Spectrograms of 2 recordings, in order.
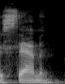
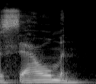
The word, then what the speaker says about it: salmon: 啊，注意一下这个 salmon，s a l m o n，虽然它有一个 l，但是它那个 l 是不发音的啊，念出来是 salmon 啊，不是 salmon 啊，salmon。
